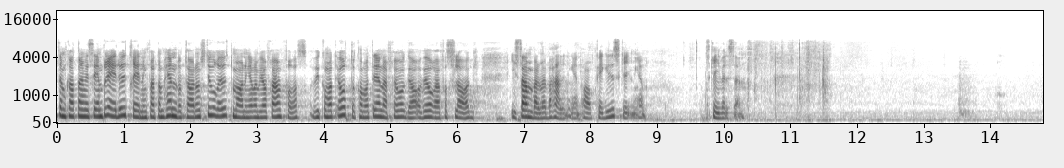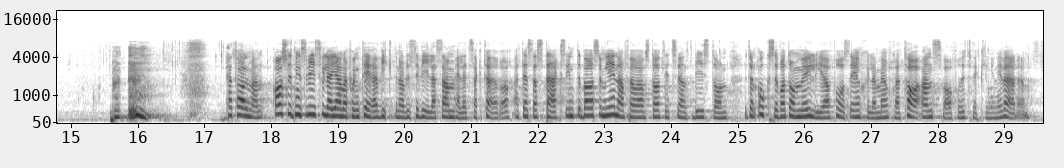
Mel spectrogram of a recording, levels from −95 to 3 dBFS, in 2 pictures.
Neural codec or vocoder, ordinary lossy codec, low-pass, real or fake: codec, 16 kHz, 8 kbps, FreqCodec, larger model; none; none; fake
